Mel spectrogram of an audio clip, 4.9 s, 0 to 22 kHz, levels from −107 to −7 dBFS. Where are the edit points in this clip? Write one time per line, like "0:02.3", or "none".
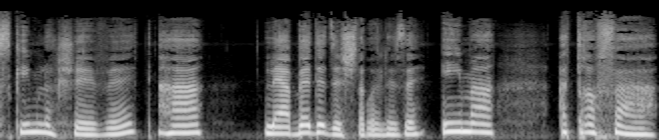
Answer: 0:01.2
0:02.7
